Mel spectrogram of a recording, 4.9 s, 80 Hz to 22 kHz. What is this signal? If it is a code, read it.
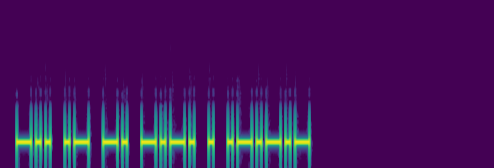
Morse code, heard as a keyed tone, about 25 wpm, 700 Hz. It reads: DANCE.
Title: Sentences from Top 700 Words 25wpm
